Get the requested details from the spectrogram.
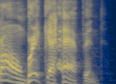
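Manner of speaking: imitated North Carolina accent. Recalling how good the way he said it was, quote him in Shane Helms's North Carolina accent. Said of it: "that North Carolina accent that uh, Shane Helms has".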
